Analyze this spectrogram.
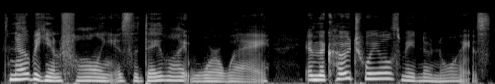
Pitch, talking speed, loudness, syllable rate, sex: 180 Hz, 180 wpm, -18 LUFS, 4.7 syllables/s, female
